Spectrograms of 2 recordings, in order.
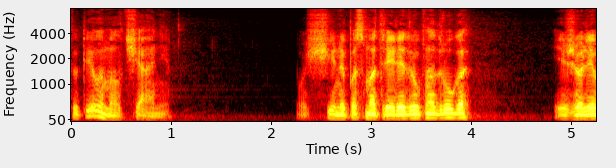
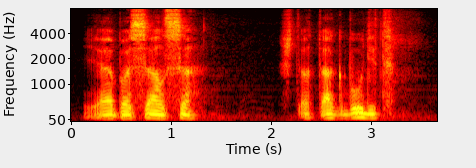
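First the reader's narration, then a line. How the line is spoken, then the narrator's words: Hoarse voice. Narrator (Russian): сказал охрипшим голосом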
